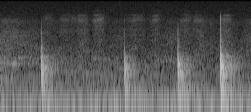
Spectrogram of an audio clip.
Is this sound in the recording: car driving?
no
